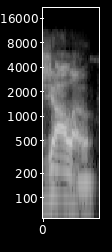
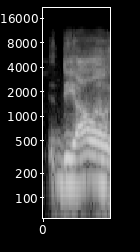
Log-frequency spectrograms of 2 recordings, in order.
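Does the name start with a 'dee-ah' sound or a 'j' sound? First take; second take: j; dee-ah. First: The name starts with a single 'j' sound. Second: The name starts with a separate 'dee-ah' sound. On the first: This is the West African form of the name. "It could be pronounced Jallo" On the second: This is the anglicized form the family uses. "Diallo is how I pronounce it, and it's sort of the anglicized version of the name"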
